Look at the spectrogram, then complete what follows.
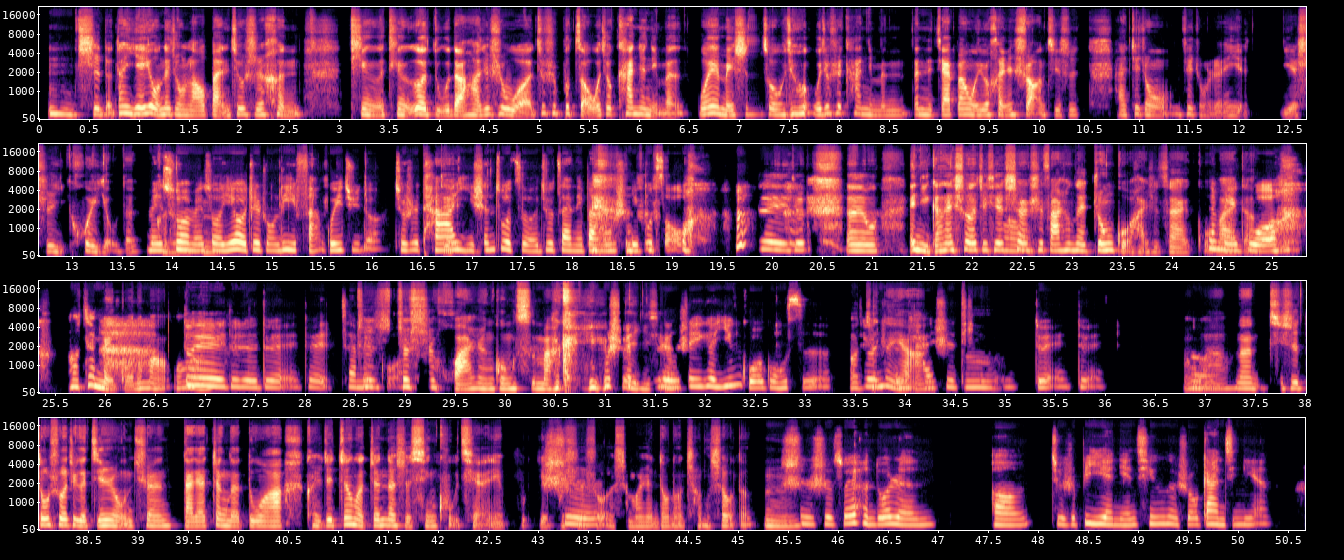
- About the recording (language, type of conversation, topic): Chinese, podcast, 在工作中如何识别过劳的早期迹象？
- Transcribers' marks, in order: other background noise; laugh; laugh; laugh; laugh; laughing while speaking: "可以"; tapping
